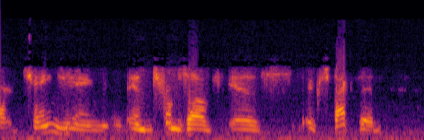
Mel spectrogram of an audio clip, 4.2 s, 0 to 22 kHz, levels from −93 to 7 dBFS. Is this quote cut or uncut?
cut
